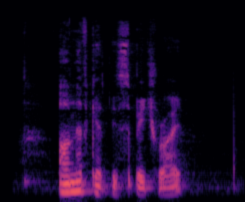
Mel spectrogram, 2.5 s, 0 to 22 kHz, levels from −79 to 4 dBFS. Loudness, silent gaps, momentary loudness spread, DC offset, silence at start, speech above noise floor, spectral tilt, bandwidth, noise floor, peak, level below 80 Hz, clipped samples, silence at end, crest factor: -32 LUFS; none; 18 LU; under 0.1%; 0.25 s; 28 dB; -5 dB/octave; 16 kHz; -59 dBFS; -16 dBFS; -76 dBFS; under 0.1%; 0.6 s; 18 dB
